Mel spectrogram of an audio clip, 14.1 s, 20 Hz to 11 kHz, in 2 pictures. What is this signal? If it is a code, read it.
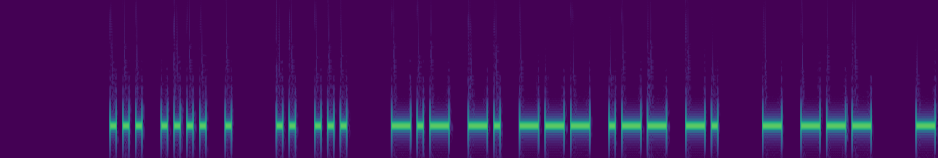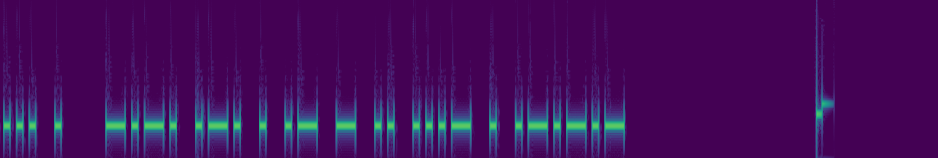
Morse code, heard as a keyed tone, about 25 wpm, 700 Hz. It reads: SHE IS KNOWN TO BE CREATIVE.
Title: Sentences from Top 1000 Words - Review Part 5 - 25wpm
